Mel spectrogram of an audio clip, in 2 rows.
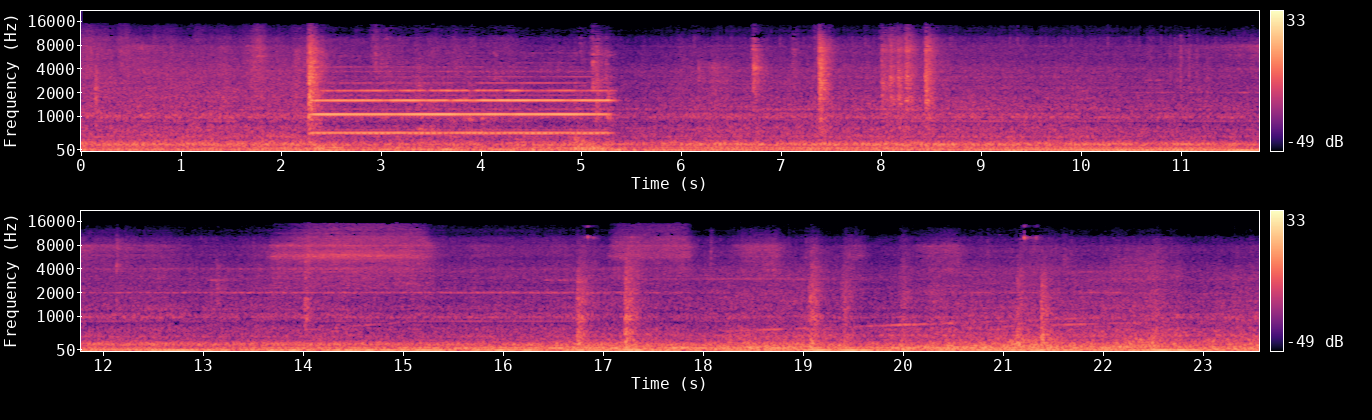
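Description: Keihan 800 series train sounds its horn once, a steady pitched tone lasting about three seconds, over the low hum of the standing train. Later the train pulls away, with a faint rising motor whine and wheels clicking over the rails.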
